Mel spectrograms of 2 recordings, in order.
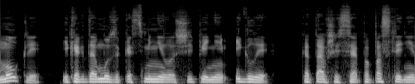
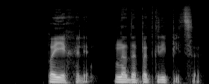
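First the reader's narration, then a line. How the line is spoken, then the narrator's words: Quiet suggestion. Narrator (Russian): тихо предложил Флойд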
